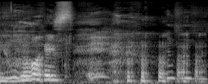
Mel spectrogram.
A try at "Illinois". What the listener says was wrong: The S is silent. Illinois.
